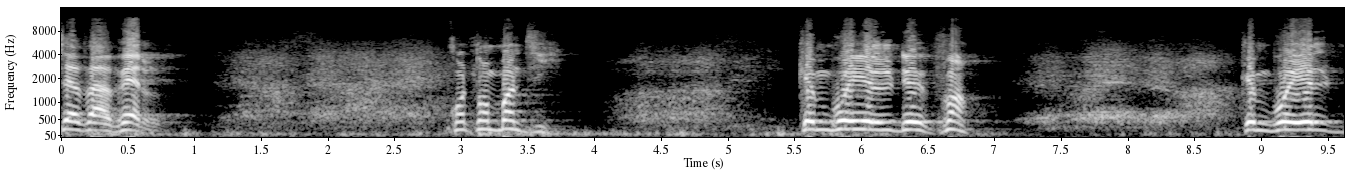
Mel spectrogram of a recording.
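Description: A man sings short phrases close into a microphone.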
